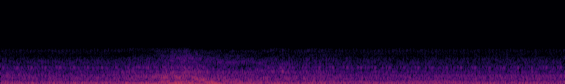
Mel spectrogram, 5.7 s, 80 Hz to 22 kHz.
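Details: 2013 Renault Megane III 1.5 dCi while driving: steady diesel drone with faint constant whine over the engine; strange noises when releasing the throttle and at steady 1900–2000 rpm, cause unclear.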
